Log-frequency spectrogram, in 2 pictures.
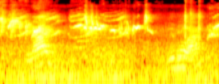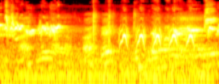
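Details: White-rumped shama performing a fighting song for contest training: warbled whistles and sharp clicks, then a closing run of about six evenly repeated chip notes.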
